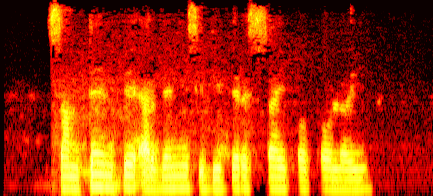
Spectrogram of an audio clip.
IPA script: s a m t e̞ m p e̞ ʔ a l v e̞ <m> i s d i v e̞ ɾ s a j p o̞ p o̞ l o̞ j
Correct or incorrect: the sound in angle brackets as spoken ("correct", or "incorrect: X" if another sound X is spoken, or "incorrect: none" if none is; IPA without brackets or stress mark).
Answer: incorrect: n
